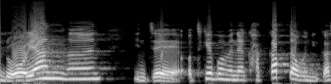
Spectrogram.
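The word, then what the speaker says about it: 洛阳: 그리고 이 시안하고 가깝고 황허강의 이점을 그대로 가지고 있던 이제 지역이 낙양, 이걸 중국어로 발음하면 로양입니다. 로양. 그래서 이 로양은 이제 어떻게 보면은 가깝다 보니까 서브의 개념이 있었어요.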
